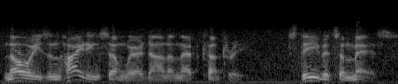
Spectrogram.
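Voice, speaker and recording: An actor playing a brisk, authoritative commissioner in a 1950s spy drama, clipped and urgent. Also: male voice, lowish voice, lively intonation, sharp tone. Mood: urgent, commanding. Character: brisk, commanding male spy agency commissioner. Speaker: actor in a supporting role. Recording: faintly noisy vintage 1950s broadcast recording.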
